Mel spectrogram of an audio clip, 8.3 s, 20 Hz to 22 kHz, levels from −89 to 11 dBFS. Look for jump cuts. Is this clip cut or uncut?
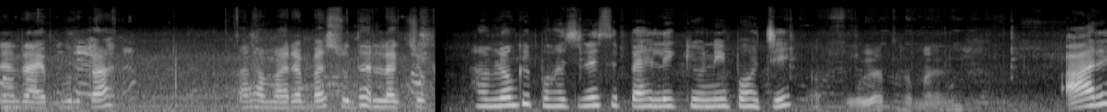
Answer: cut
